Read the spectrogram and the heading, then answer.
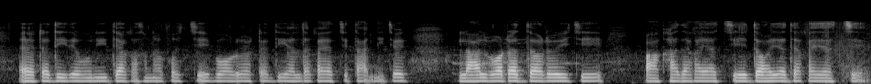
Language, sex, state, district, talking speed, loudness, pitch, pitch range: Bengali, male, West Bengal, Paschim Medinipur, 145 wpm, -20 LUFS, 155 Hz, 150-160 Hz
